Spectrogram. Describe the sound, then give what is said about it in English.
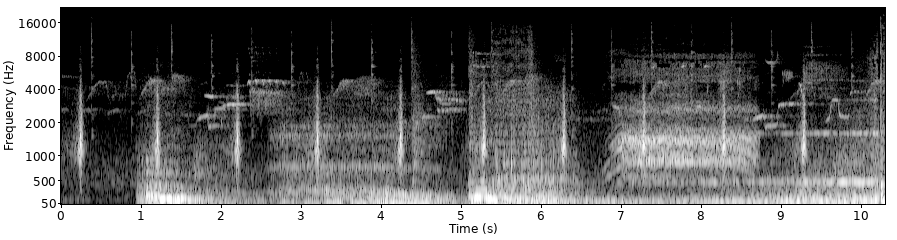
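A grizzly bear in a jungle, standing up on its hind legs, roars in long, rough, low growls, one burst soon after the other, loud and harsh, with a few sharp clicks and higher tones mixed in. “You make your way through the jungle and notice a grizzly bear nearby.”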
